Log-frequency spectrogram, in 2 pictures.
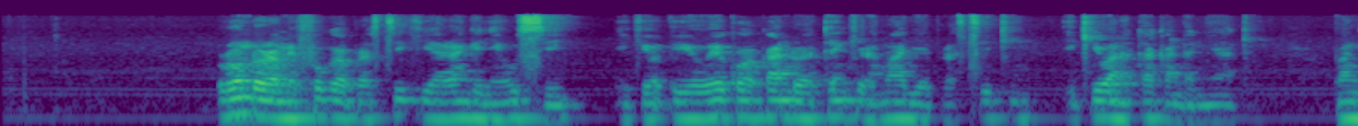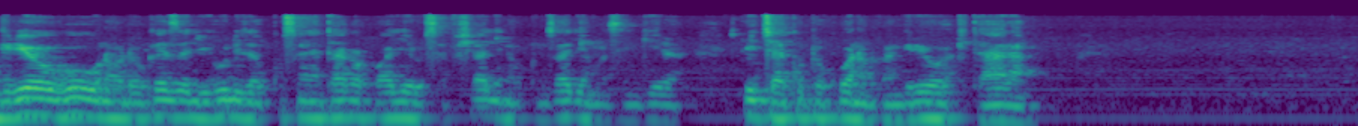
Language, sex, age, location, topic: Swahili, male, 18-24, Dar es Salaam, government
